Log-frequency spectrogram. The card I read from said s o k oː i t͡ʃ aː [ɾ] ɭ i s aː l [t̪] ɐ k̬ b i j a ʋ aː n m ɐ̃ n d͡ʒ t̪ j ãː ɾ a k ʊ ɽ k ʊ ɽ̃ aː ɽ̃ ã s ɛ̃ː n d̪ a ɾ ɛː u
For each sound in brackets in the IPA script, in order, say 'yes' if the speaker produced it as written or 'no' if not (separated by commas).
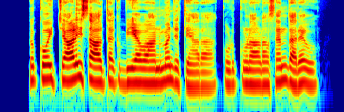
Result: no, yes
